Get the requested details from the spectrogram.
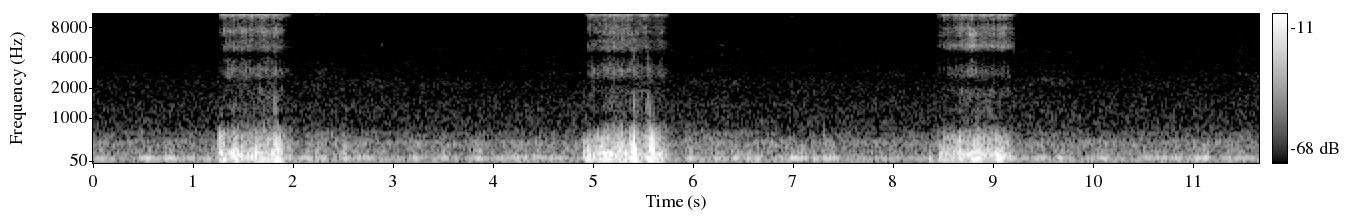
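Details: Sleeping dog: three loud, rough snoring breaths about 3.5 seconds apart, roughly 17 a minute, with quieter breathing between. Snoring.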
